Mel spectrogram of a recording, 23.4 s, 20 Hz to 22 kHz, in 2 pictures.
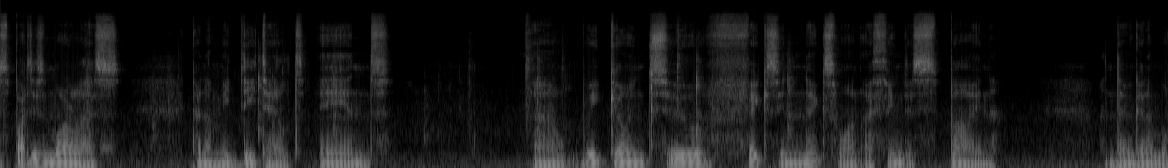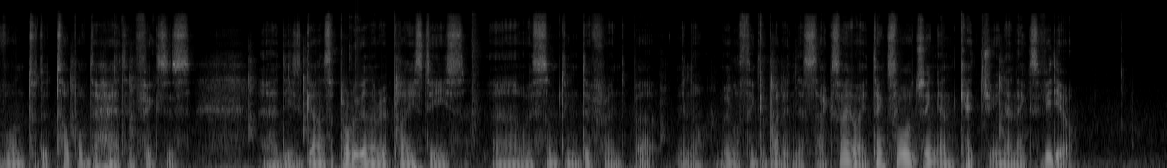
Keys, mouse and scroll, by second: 0.9-1.6 middle drag, 1.7 `, 2.6 middle click, 3.4-4.4 middle drag, 4.6 `, 5.4 middle click, 6.9 middle drag, 7.9-11.7 middle drag, 12.3-12.7 middle drag, 13.0 shift+middle drag, 14.1 middle drag, 14.7 shift+middle drag, 15.1 click, 15.6-18.3 middle drag, 18.5 `, 19.4 middle click, 21.6-22.0 shift+middle drag.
